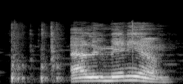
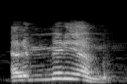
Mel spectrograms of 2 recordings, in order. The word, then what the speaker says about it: aluminium: car see the bulkhead aluminium aluminium kids as the brits say but yeah ultimately this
